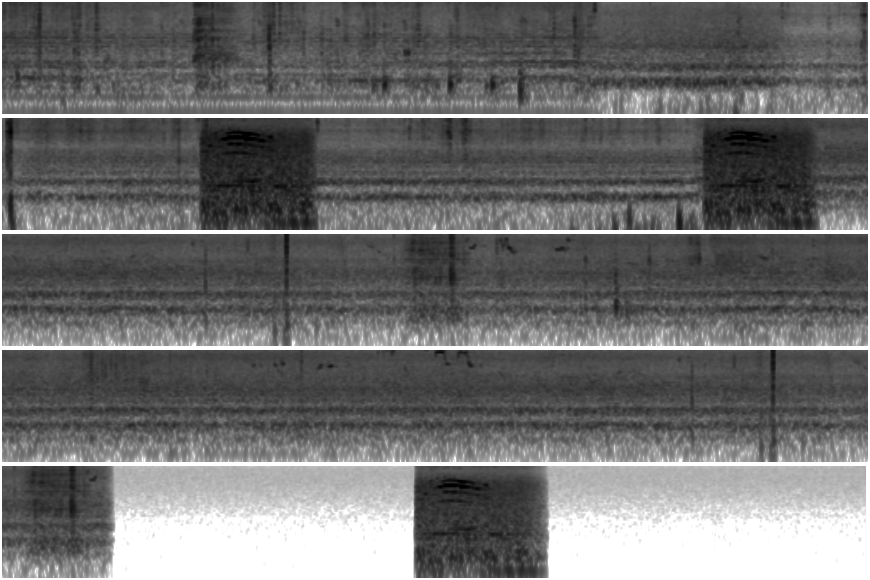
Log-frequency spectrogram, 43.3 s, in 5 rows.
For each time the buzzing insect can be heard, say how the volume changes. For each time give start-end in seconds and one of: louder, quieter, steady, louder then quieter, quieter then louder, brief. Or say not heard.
0.0-35.8 steady.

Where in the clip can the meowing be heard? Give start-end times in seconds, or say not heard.
10.7-11.8, 15.7-16.8, 38.8-40.0.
